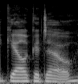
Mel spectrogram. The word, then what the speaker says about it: Gal Gadot: I could spend the whole movie just watching Gal Gadot be Gal Gadot.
